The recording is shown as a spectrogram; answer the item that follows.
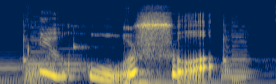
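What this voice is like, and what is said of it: Very small, quiet voice. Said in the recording (Chinese): “弟弟却用好小好小的声音说”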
